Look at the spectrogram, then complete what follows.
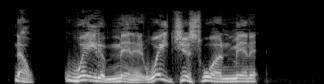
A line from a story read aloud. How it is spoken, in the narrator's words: sputtered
